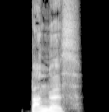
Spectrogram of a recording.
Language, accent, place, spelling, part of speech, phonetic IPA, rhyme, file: German, Germany, Berlin, banges, adjective, [ˈbaŋəs], -aŋəs, De-banges.ogg
- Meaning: strong/mixed nominative/accusative neuter singular of bang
